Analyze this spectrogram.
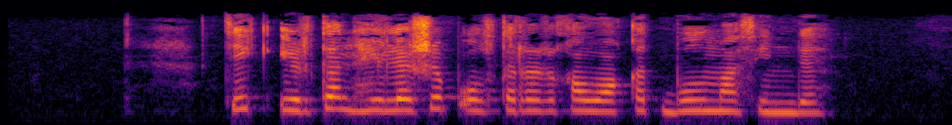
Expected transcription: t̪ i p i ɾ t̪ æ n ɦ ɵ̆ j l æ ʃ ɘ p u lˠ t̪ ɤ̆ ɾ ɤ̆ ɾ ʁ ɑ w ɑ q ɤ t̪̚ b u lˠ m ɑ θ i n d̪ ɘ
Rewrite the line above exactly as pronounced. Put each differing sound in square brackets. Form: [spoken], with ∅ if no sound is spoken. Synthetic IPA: t̪ i [k] i ɾ t̪ æ n ɦ ɵ̆ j l æ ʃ ɘ p u lˠ t̪ ɤ̆ ɾ ɤ̆ ɾ ʁ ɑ w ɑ q ɤ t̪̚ b u lˠ m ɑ θ i n d̪ ɘ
